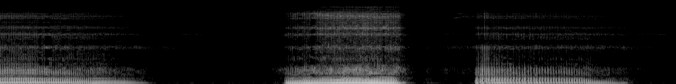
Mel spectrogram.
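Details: A man snoring loudly in a sound-effect recording: loud, deep, rattling snores with brief silences between, heavy snoring.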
